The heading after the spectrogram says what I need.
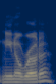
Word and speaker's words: Nino Rota: Nino Rota?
